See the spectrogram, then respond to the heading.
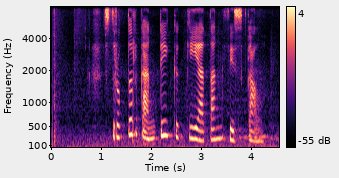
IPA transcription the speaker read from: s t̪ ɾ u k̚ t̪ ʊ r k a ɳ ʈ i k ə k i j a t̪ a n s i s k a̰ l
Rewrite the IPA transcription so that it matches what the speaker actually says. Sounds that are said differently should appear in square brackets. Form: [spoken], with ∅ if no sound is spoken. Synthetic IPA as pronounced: s t̪ ɾ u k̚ t̪ ʊ r k a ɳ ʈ i k ə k i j a t̪ a n [f] i s k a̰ l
